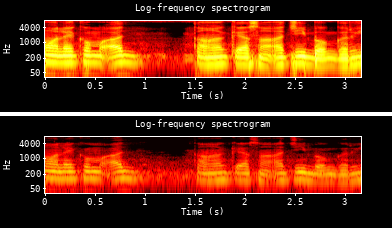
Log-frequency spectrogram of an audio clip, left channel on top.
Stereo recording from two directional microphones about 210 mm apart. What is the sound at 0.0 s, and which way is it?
Speech, 45° left (ahead or behind).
